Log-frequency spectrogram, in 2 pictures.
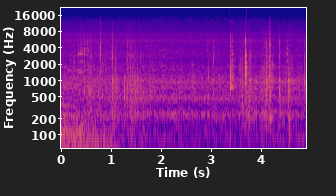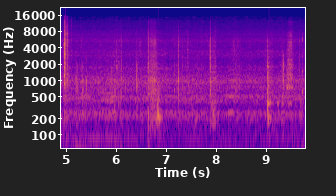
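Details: Honeybee swarm being shaken into a hive, two small shakes and the bees marching in; a dense steady buzzing hum fills the clip, broken by sharp knocks and taps of wood and equipment.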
